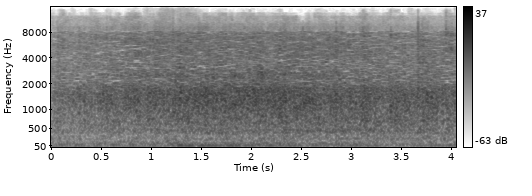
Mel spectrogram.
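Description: A large crowd claps for Modi, a continuous, even wash of applause that holds steady throughout, loud and unbroken, with no voices rising above it.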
